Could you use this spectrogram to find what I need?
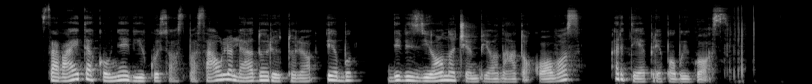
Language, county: Lithuanian, Alytus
